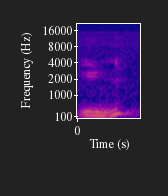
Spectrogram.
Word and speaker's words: une: Une, like un and une. So une, and you pucker right up when you say une.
